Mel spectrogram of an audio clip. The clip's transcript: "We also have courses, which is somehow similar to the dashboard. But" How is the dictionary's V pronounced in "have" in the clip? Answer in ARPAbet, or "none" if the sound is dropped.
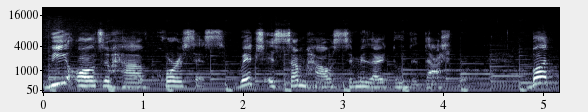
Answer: V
